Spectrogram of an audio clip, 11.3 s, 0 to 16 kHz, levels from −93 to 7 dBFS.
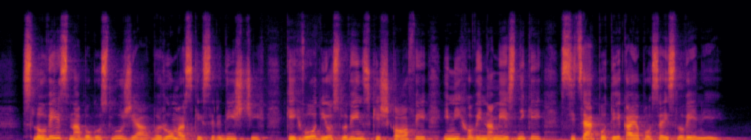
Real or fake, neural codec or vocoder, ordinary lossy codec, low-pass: real; none; none; 14.4 kHz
